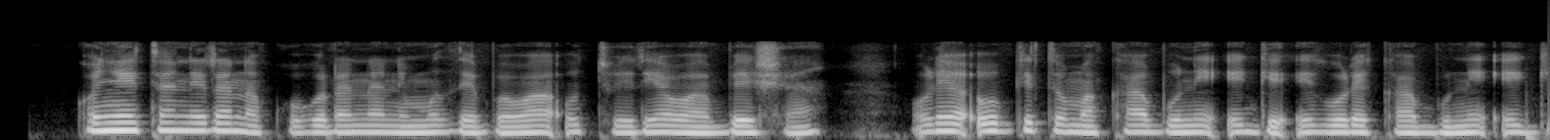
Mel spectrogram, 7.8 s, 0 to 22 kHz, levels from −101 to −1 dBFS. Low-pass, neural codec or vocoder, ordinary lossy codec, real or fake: 7.2 kHz; none; none; real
